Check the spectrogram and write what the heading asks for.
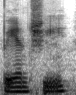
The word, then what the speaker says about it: banshee: You've heard of Banshee. That's actually spelled B-E-A-N-S-I-D-H-E. But we Americanized it to B-A-N-S-H-E-E.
